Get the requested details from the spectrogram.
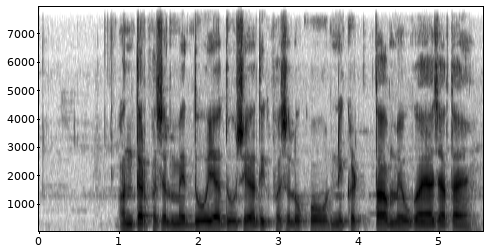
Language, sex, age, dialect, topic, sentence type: Hindi, male, 18-24, Marwari Dhudhari, agriculture, statement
